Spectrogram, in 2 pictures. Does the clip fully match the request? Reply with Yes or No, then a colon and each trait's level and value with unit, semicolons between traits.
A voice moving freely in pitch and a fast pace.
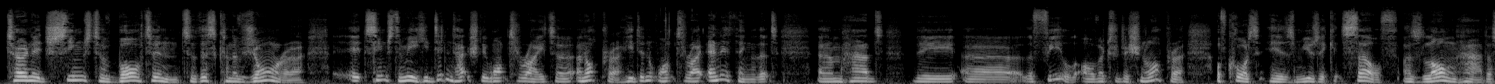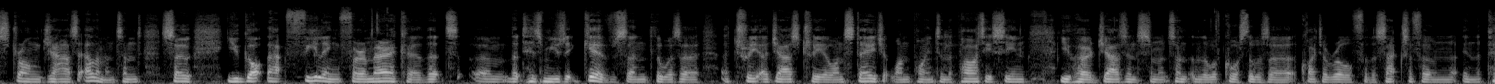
No: average, 3.9 semitones; fast, 210 wpm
